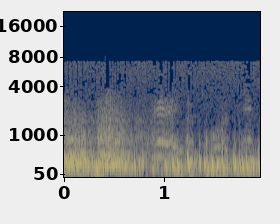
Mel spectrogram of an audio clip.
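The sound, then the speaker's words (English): Gunfire in a radio drama shootout: a loud, dense rattle of rapid shots runs throughout without pause. “They see us, Cisco. It's not Senor Walker. Open fire on the boot. Fire. Fire back at them, Poncho.”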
